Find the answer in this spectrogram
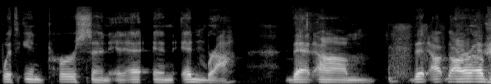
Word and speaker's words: Edinburgh: Edinburgh Edinburgh Edinburgh.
